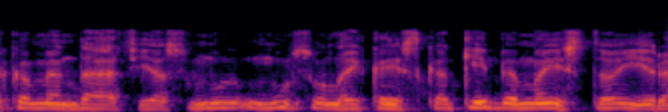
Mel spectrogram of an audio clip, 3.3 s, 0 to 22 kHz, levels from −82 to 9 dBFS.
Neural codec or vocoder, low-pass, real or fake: codec, 16 kHz, 8 kbps, FunCodec, trained on LibriTTS, 25 frames a second; 7.2 kHz; fake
